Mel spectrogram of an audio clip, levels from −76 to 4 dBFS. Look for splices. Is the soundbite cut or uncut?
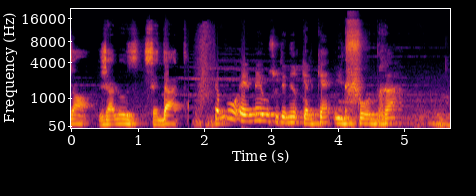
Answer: cut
